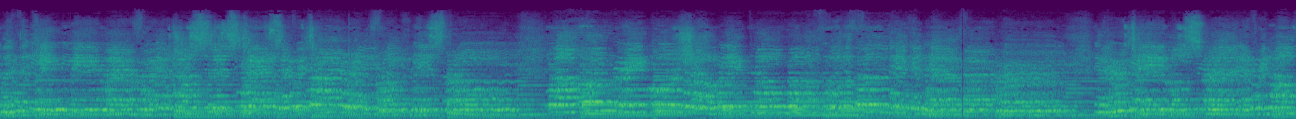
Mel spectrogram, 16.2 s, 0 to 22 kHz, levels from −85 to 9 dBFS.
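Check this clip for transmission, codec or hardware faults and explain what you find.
One fault is present: a gap between stream segments at 12.03 s. The sound stops abruptly, leaving a hole of about 17 ms with hard edges, then resumes. It falls on a boundary that fits 6-second stream segments. The timestamps of two adjacent segments do not meet. The player fills the missing span with silence. No audio is lost. The following material simply starts 17 ms later. It occurs only once here.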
